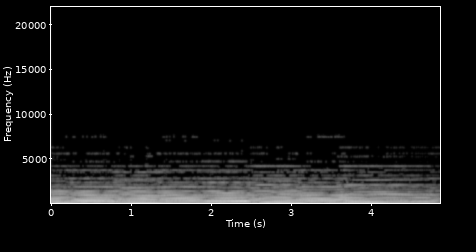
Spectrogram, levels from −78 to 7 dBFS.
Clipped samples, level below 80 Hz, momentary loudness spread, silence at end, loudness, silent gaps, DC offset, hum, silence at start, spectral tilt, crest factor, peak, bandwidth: under 0.1%; -22 dBFS; 4 LU; 0 s; -17 LUFS; none; under 0.1%; none; 0 s; -7.5 dB/octave; 12 dB; -4 dBFS; 7.8 kHz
